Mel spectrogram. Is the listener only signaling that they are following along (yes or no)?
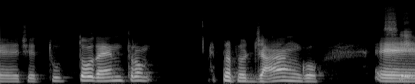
yes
